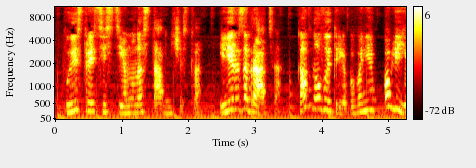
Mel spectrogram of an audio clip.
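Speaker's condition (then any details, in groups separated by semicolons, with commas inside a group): No condition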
